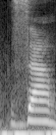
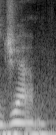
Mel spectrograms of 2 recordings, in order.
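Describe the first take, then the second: First: The word begins with a z sound. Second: The word begins with a j sound. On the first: The speaker calls it wrong. "make sure that you don't say zam for this" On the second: The speaker calls it right. "This is jam"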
